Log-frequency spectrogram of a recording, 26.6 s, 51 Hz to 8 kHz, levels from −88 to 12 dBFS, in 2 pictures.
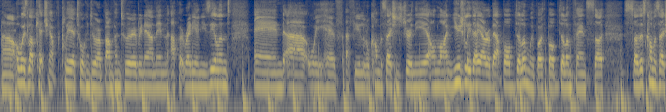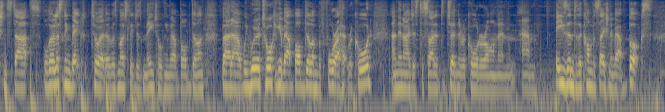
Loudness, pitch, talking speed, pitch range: -16 LUFS, 155 Hz, 215 wpm, 145-165 Hz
